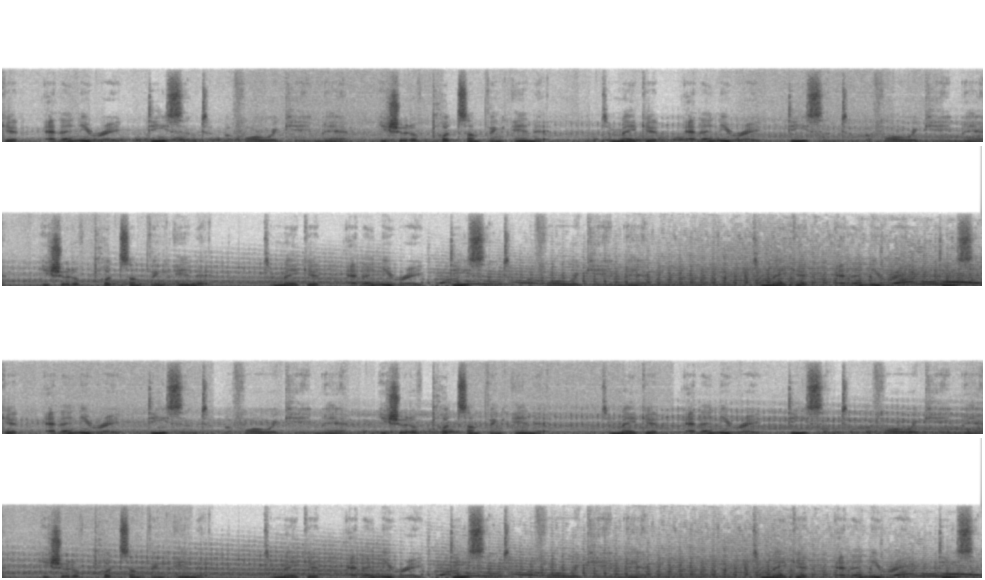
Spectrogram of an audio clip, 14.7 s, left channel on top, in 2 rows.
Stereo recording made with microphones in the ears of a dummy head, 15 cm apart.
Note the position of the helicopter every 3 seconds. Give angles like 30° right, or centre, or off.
60° right, 60° right, 50° right, 40° right, 10° left.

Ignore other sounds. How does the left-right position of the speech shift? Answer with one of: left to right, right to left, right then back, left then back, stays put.
stays put.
